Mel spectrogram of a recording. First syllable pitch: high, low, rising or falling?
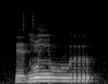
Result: low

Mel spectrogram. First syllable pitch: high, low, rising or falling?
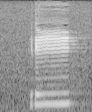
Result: high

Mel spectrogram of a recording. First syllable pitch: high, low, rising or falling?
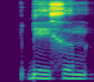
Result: low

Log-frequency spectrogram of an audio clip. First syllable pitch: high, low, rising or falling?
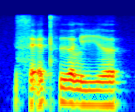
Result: rising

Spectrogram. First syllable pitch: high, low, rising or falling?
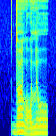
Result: high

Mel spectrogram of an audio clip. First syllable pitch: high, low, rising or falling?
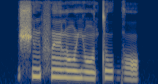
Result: high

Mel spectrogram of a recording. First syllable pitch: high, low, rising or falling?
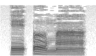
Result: low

